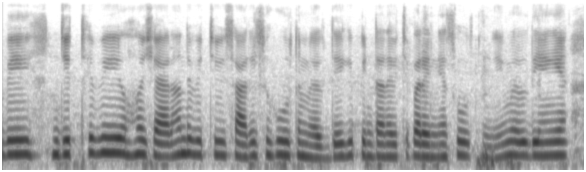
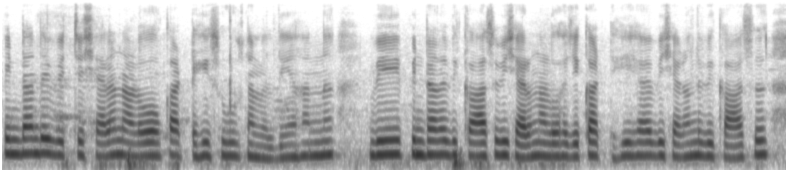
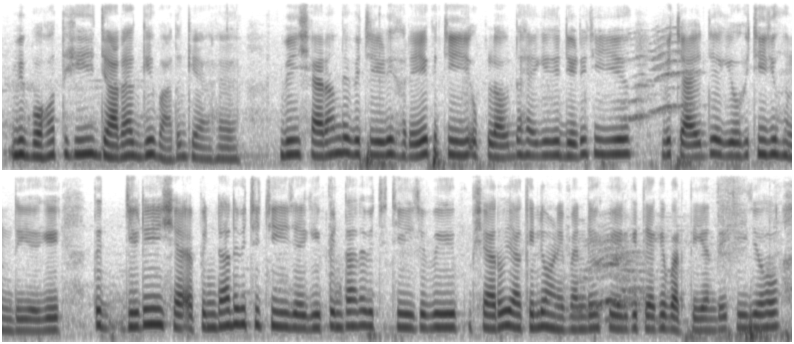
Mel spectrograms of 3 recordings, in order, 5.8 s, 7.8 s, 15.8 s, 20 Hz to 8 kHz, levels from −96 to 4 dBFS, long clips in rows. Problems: none marked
